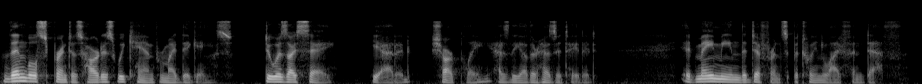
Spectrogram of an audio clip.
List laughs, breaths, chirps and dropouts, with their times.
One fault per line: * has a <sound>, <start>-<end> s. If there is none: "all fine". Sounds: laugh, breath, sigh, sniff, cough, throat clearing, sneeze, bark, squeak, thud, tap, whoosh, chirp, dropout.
all fine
